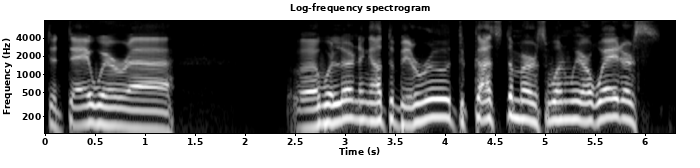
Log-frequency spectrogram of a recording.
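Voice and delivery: put-on low, smoky French-accented kids' entertainer; thick French accent, smoker. French Blippi teaching kids rudeness, low thick French accent. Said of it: "Sound like you're smoking a pack of cigarettes".

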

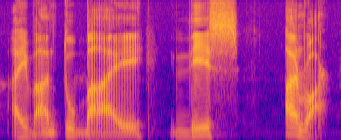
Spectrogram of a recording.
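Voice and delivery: put-on slow, drawn-out Russian accent. Old Russian buyer haggles in a slow Russian accent. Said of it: "Your, your Russian American accent was on point".

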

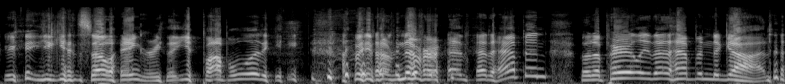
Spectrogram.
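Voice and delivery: loud, high, cracked-up delivery; laughing while talking. Real, not acted. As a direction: push the joke out through real laughter.

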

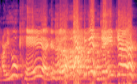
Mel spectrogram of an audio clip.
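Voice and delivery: high, loud worried question breaking into laughter; mock alarm. Storyteller acting out onlookers checking on a struggling man, mock alarm.

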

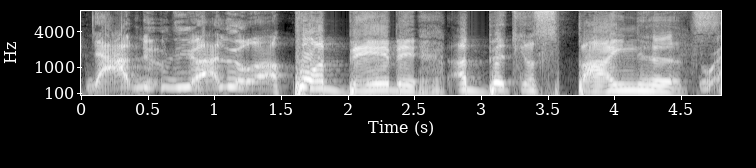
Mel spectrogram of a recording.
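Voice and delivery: put-on very slow, loud shouted Austrian accent; Arnold impression. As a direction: bellow it like Schwarzenegger, Austrian accent. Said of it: "that Teutonic accent of his".

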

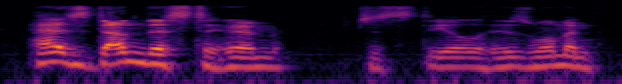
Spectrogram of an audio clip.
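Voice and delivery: ordinary talk, nothing marked

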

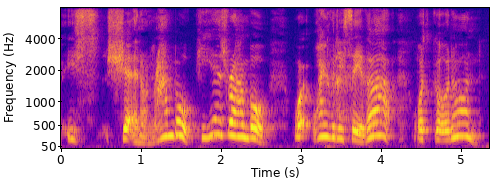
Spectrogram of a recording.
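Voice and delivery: high, incredulous questioning; mock disbelief. Real, not acted. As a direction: sound baffled at the absurdity.

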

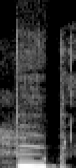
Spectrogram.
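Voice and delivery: loud, very high "boop"; short piercing toy-like boops; mock beep. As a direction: squeak it out like a machine beep. Imitating an electronic beep.

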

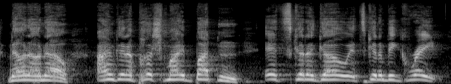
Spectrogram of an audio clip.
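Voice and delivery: a smug little villain about to push his button; gloating villain. Retold or imitated. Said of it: "He's like".

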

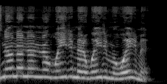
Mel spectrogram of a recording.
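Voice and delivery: high, rapid-fire protest; urgent interruption. Retold or imitated. Friend stopping her refusal, high and insistent. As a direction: cut in eagerly to stop a refusal. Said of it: "She goes".

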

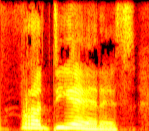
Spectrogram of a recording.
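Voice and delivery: "Frontieres" stretched like an Italian word, fron-TIE-res; Italian accent. Shown as a demonstration. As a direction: say "Frontieres" with an Italian lilt, rolled r. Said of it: "I said that in an Italian accent".

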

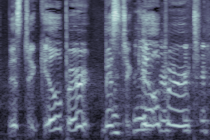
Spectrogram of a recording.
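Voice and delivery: very high squealed call; mock cry for help. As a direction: squeal for the teacher, hammed-up. Imitating Will calling the teacher.

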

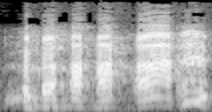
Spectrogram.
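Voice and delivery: high sadistic laughter; cruel laugh. Acted. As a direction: laugh cruelly over a wounded victim. Gunman leaves wounded constable.

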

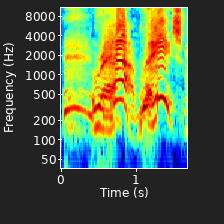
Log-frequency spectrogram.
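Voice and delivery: high, loud cartoon dog voice; garbled talking-dog impression; Scooby. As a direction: yelp the words like a cartoon dog.

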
